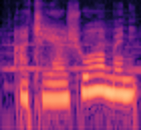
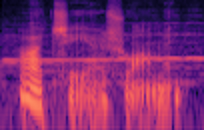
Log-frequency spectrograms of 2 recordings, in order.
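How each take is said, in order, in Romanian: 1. Se spune pe un ton entuziast, vioi. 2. Se mormăie pe un ton obosit, sătul. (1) "optimistul s-a entuziasmat" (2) "pesimistul a mârâit singur expresia care îl caracteriza"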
